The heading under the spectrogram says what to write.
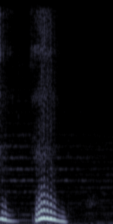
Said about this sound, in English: And the owl next to you.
